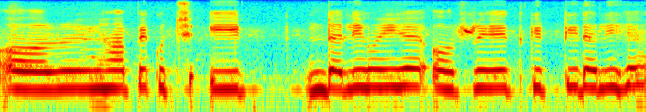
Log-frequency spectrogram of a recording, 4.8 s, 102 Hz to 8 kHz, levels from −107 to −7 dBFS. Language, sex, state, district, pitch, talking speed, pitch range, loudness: Hindi, female, Chhattisgarh, Balrampur, 260 Hz, 160 wpm, 255-270 Hz, -15 LUFS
